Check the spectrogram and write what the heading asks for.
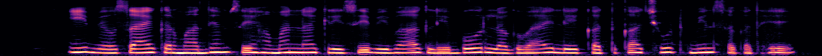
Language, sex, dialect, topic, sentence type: Chhattisgarhi, female, Northern/Bhandar, agriculture, question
